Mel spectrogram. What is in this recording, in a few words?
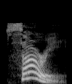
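"saree", British English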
